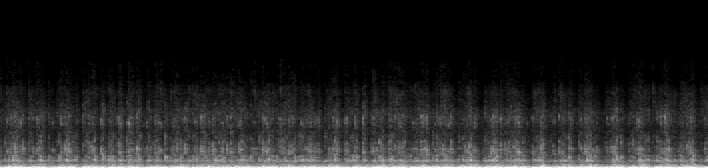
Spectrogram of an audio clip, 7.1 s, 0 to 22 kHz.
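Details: 2002 Chevrolet Silverado with a built LS V8, idling in the shop after a cold start: extremely loud, lumpy idle with a choppy cam rhythm, every cylinder firing evenly, no misfire or knock; normal idle.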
